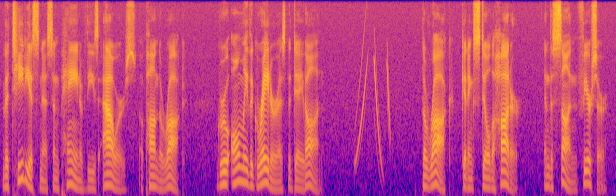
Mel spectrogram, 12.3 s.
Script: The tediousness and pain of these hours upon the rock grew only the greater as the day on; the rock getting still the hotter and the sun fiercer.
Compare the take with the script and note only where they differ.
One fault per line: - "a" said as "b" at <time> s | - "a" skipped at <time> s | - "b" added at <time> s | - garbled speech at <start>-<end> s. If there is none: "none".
none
